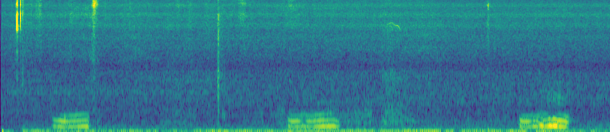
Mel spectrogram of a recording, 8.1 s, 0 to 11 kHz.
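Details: Tuxedo cat named Noodle sleeping: three soft, low, buzzy breaths about three seconds apart, roughly 20 a minute, in a quiet room, a cat's gentle snore.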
